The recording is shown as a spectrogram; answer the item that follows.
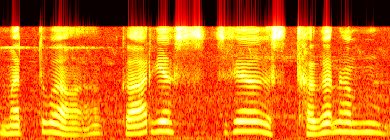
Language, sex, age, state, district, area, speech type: Sanskrit, female, 60+, Karnataka, Bangalore Urban, rural, spontaneous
